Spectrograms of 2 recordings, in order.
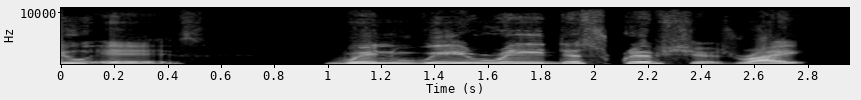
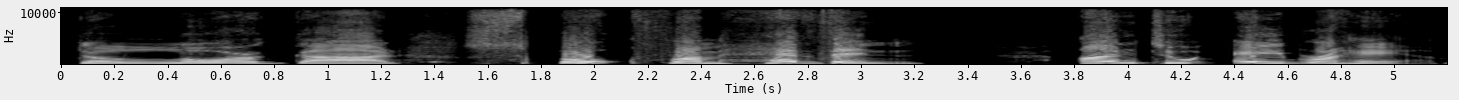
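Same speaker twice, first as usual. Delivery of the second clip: very slow, solemn recitation of the verse; deliberate, slowed-down quoting of scripture; slow scripture reading; much slower than usual. Shown as a demonstration. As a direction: draw out "unto Abraham" as if reading from the pulpit. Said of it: "What about this one?".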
